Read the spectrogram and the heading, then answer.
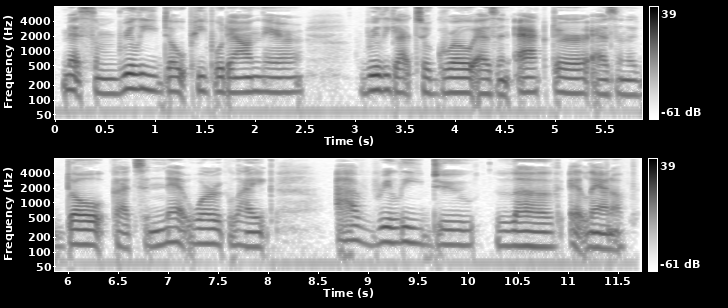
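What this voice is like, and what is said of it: Relaxed North Carolina Southern accent. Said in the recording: “I'm originally from North Carolina, and I'm sure most of you have probably picked that up by now because my tongue is relaxed and I'm not trying to hide the accent.”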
